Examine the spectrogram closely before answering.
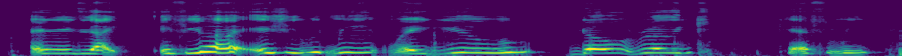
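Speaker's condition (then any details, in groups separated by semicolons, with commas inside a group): Cerebral palsy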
